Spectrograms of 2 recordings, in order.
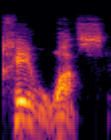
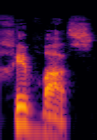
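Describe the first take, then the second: First: The middle consonant sounds like a w. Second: The middle consonant sounds like a v. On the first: This is the authentic pronunciation. The speaker calls it right. "mas a pronúncia é Rewas" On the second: It is said this way to make writing it easier. The speaker calls it wrong. "eu falei Revas para facilitar quem for escrever aí"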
